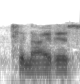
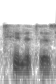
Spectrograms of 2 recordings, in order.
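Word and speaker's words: tinnitus: um, well, you know, he just had this this tonitis. Some people call it tinitus. I think both pronunciations are correct.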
